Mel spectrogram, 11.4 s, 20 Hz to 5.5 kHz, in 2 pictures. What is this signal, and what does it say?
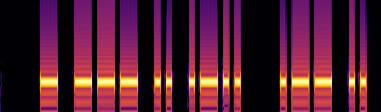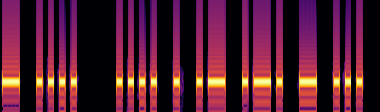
Morse code, heard as a keyed tone, about 14 wpm, 600 Hz. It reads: TOIL WITH HEARTS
